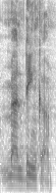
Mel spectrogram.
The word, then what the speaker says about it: Mandinka: front of the D I'm probably more likely to call it Mandinka because that's how I hear them pronounce it they're more likely to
